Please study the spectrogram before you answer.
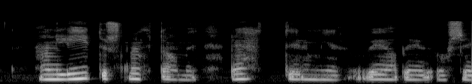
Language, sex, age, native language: Icelandic, female, 11, Icelandic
